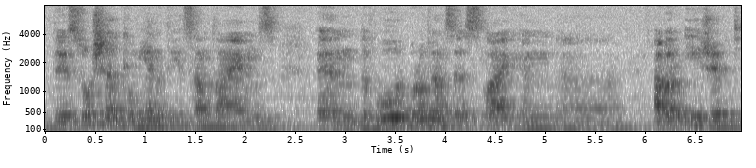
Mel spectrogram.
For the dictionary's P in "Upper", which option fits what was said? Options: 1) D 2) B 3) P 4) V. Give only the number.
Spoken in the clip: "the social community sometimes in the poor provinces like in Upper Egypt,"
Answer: 2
